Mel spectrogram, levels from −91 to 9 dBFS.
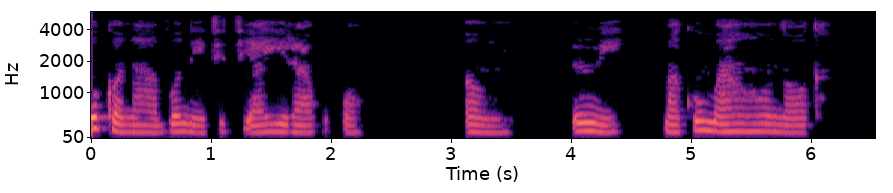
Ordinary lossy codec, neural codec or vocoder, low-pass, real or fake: none; none; 5.4 kHz; real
